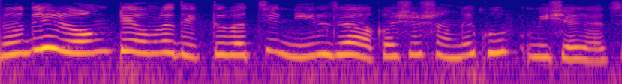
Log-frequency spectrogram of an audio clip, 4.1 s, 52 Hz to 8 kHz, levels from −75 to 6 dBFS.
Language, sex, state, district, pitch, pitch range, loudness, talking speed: Bengali, female, West Bengal, Dakshin Dinajpur, 310 Hz, 280-345 Hz, -17 LUFS, 175 wpm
